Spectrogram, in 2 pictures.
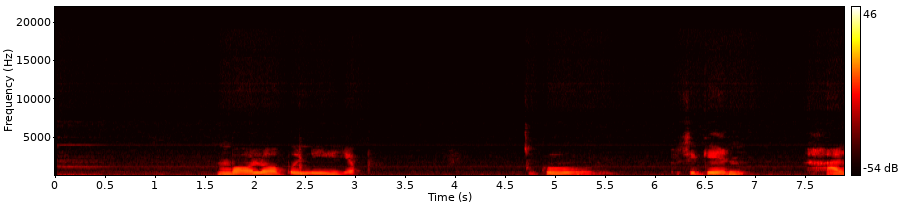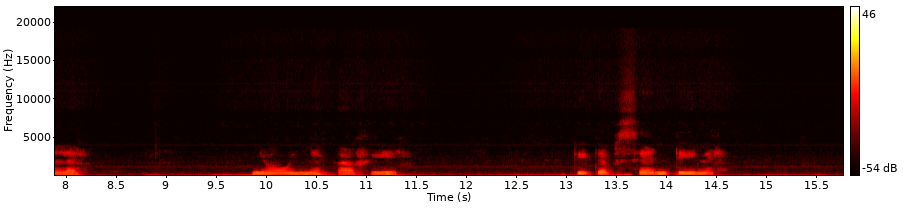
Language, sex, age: Wolof, female, 18-24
